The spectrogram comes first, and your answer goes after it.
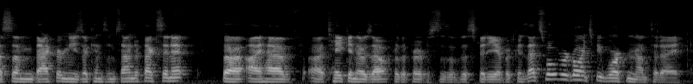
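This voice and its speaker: A man narrating a software tutorial in a casual, informal way, pausing often as he explains. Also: mid-range voice. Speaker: tutorial host.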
